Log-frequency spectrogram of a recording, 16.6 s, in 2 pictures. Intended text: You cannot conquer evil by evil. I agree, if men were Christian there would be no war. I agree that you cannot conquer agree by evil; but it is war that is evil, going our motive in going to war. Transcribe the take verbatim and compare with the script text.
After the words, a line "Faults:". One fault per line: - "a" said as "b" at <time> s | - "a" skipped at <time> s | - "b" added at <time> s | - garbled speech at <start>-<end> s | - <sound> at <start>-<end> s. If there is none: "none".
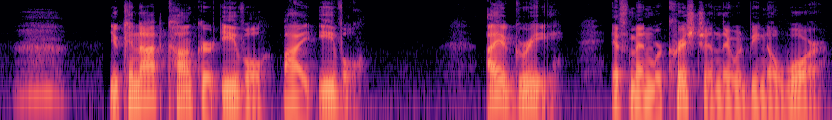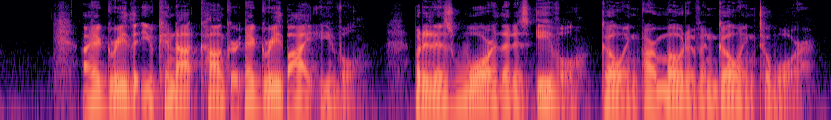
You cannot conquer evil by evil. I agree, if men were Christian there would be no war. I agree that you cannot conquer agree by evil; but it is war that is evil, going our motive in going to war.
Faults:
- breath at 0.1-0.7 s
